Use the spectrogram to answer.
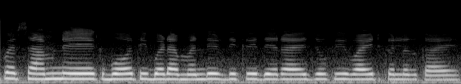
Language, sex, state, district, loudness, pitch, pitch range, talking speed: Hindi, female, Rajasthan, Barmer, -13 LUFS, 245 Hz, 235-250 Hz, 220 wpm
